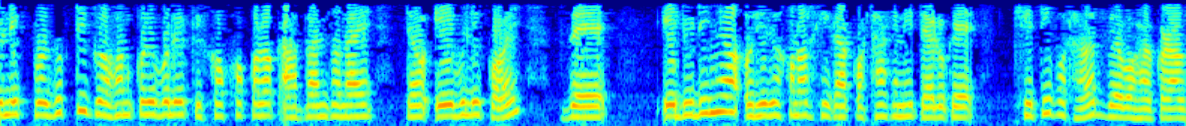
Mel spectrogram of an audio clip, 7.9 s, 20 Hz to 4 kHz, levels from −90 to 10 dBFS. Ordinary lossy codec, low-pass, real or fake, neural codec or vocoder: none; 3.6 kHz; real; none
